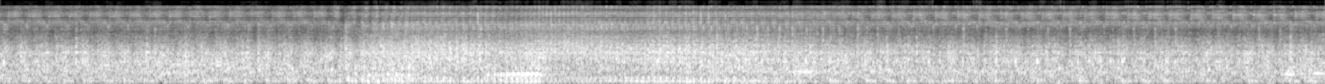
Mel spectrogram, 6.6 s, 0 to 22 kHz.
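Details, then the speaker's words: Honda Pop 110i engine running with a rough, dry chewing clatter that follows the revs, sounding like it is running without oil; worn connecting rod knock. "Olha o barulho. Barulho seco, como se estivesse rodando sem óleo."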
